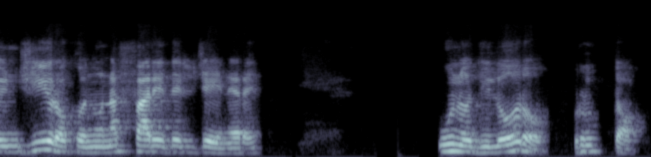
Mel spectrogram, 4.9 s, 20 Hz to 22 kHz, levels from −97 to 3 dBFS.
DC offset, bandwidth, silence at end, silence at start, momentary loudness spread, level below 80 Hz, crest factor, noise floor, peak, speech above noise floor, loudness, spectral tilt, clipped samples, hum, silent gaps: under 0.1%; 7.8 kHz; 0.1 s; 0 s; 11 LU; -80 dBFS; 20 dB; -73 dBFS; -8 dBFS; 46 dB; -27 LUFS; -6 dB/octave; under 0.1%; none; 2.19-2.23 s, 2.83-2.99 s, 3.14-3.30 s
